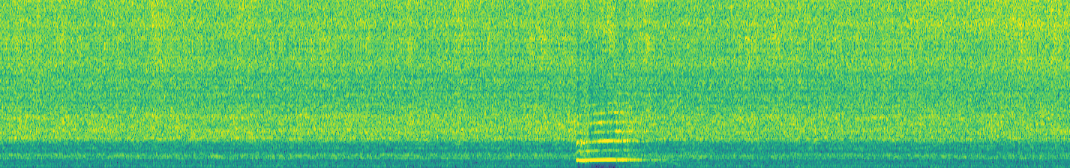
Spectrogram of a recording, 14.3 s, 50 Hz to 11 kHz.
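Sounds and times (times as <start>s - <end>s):
Bulleid Pacific steam locomotive leaving a station with hiss of steam: 0.0s - 14.2s
steam locomotive whistle blast: 7.6s - 9.5s.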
